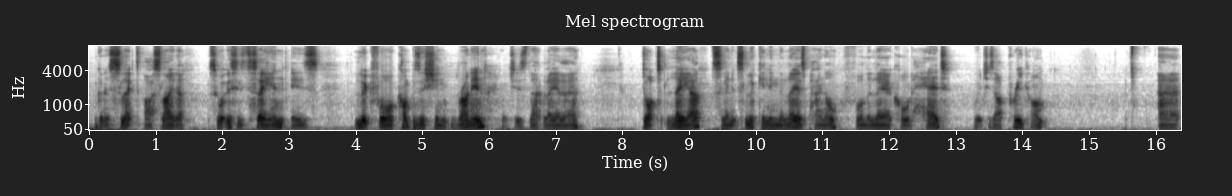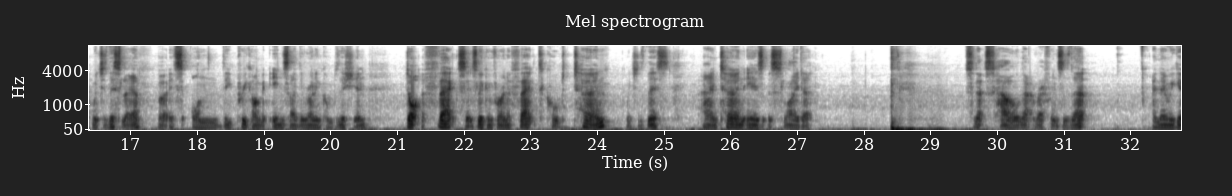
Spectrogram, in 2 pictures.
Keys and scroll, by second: 28.4 ;.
